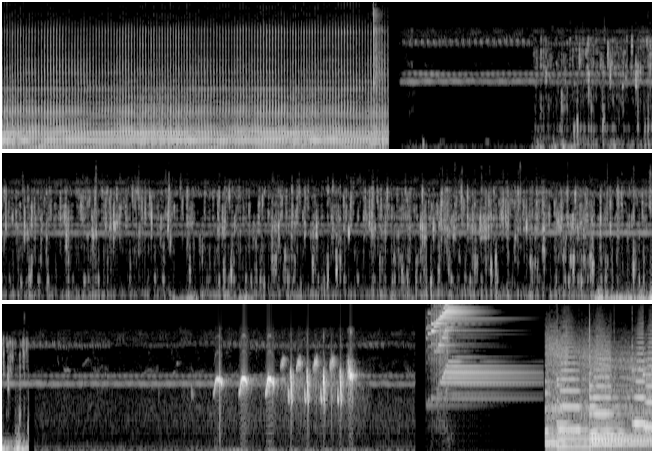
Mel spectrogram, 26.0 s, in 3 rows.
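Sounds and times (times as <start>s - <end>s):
birds chirping: 7.1s - 17.7s, 20.2s - 22.2s.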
